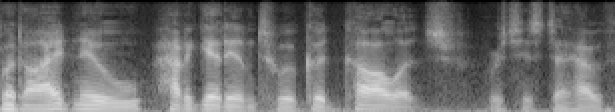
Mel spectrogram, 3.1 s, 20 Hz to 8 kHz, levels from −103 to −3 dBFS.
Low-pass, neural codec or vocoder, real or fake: 7.2 kHz; codec, 16 kHz in and 24 kHz out, 0.6 kbps, FocalCodec, streaming, 4096 codes; fake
